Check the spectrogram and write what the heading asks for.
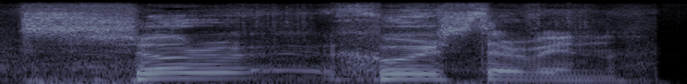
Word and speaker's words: Surhuisterveen: Surhuisterveen.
